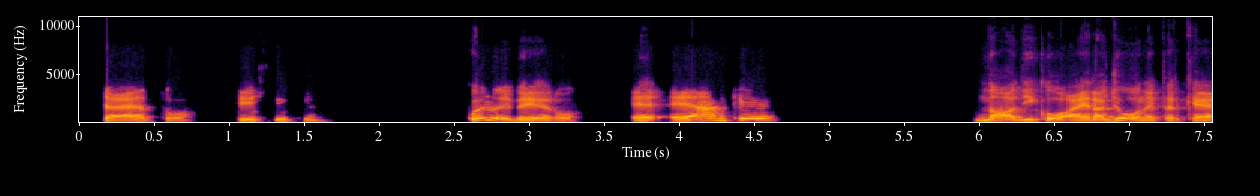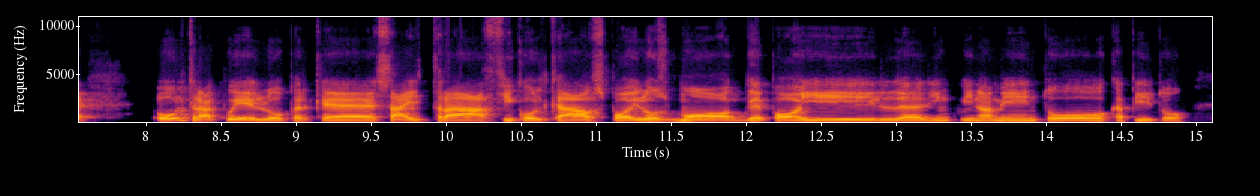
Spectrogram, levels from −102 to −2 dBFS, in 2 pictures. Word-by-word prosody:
Certo, 90 -1 -1 0.2
sì, 155 +1 -2
sì, 150 -1 -5
sì. 135 -2 -9 1.0
Quello - - +2
è - - +2
vero, 100 -8 -1 0.3
è - - 0
è 140 +3 +2
anche 210 +3 +1 1.3
No 225 -4 +3
dico, 155 -2 +1
hai 130 0 +4
ragione 145 - +1
perché, 125 +3 -2 0.5
oltre 430 -1 +2
a - - 0
quello, 115 -9 +1
perché 125 +1 +1
sai 115 - 0
il 110 - -5
traffico, 130 -1 +1
il 110 - -3
caos, 135 +1 +1
poi 130 -1 +1
lo 120 -1 +2
smog, 130 +3 +1
poi 125 0 +1 0.4
il 115 0 -3 0.2
l'inquinamento, 115 0 -1
capito? 105 +1 -6
125 Hz, 125 wpm, -23 LUFS, 115-140 Hz, 1.3 s, hai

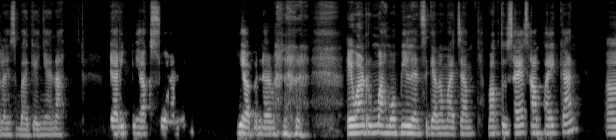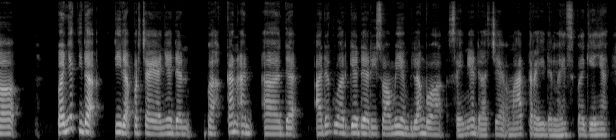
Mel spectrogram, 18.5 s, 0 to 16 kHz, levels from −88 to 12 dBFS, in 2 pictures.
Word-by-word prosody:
lain 155 - -6
sebagainya. 150 0 -5
Nah, 155 -1 -1 0.7
dari 180 0 +5
pihak 175 -2 -1
suami 170 -2 0 0.9
ya 180 -4 +9
bener 165 -1 0
bener. 180 -4 0 0.6
Hewan, 195 +1 +10
rumah, 195 0 +4
mobil, 190 0 +5
dan 175 -1 +2
segala 170 -1 0
macam. 170 0 0 0.3
Waktu 180 +2 -1
saya 195 +1 +6
sampaikan, 195 +6 +2 0.4
eee, 180 0 +1 0.7
banyak 235 +9 +3
tidak 230 -2 +4 0.2
tidak 210 -2 +1
percayanya 180 -2 -2
dan 170 -1 -4 0.2
bahkan, 195 +5 -3
ad 200 -2 -2 0.2
ada 170 -1 -3 0.2
ada 180 +3 -3
keluarga 195 -2 -3
dari 175 -2 -3
suami 170 +2 -4
yang 165 - -9
bilang 165 +3 -3
bahwa 155 -2 -5
saya 140 0 -8
ini 170 +5 -6
adalah 145 -6 -8
cewek 150 0 -8
matre 155 0 -5 0.2
dan 135 -1 -6
lain 145 +2 -6
sebagainya. 145 0 -7
175 Hz, 135 wpm, -24 LUFS, 165-190 Hz, 0.9 s, Hewan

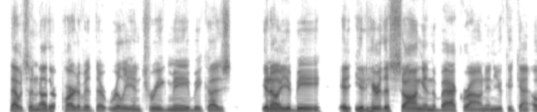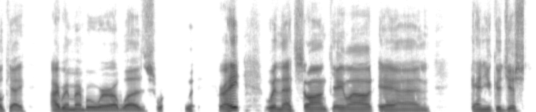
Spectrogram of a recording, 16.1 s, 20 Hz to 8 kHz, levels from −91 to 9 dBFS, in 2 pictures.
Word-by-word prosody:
That - - +4
was 120 -1 -7
another 110 +1 0
part 100 -2 +2
of 95 0 -6
it 95 - -5
that 95 -1 -3
really 105 -2 -2
intrigued 95 0 -4
me, 100 -1 -1
because, 85 +1 -4 0.5
you - - +6
know, 130 -2 +6
you'd 110 -6 +2
be 105 -3 +2 0.3
eh, 115 - +3
you'd 120 -3 +2
hear 155 +6 +4
this 120 -4 +1
song 130 -1 +3
in 105 -1 0
the 105 - -3
background, 105 -3 0
and 85 +1 -6
you 90 -2 -4
could - - -10
ki - - -2
"Okay, 80 -2 -2 0.4
I - - +2
remember 110 -3 0
where 100 -1 +2
I - - +3
was 90 -1 -1
w - - -6 0.4
wh" - - -6 0.4
Right? 390 -1 +8 0.4
When 120 0 +1
that 110 -2 0
song 120 +2 +1
came 120 -1 -1
out, 120 0 +1
and 100 -3 -2 0.6
and 120 +1 -2
you 120 0 -2
could 120 -3 -3
just 155 0 -3
105 Hz, 170 wpm, -25 LUFS, 95-120 Hz, 0.6 s, Right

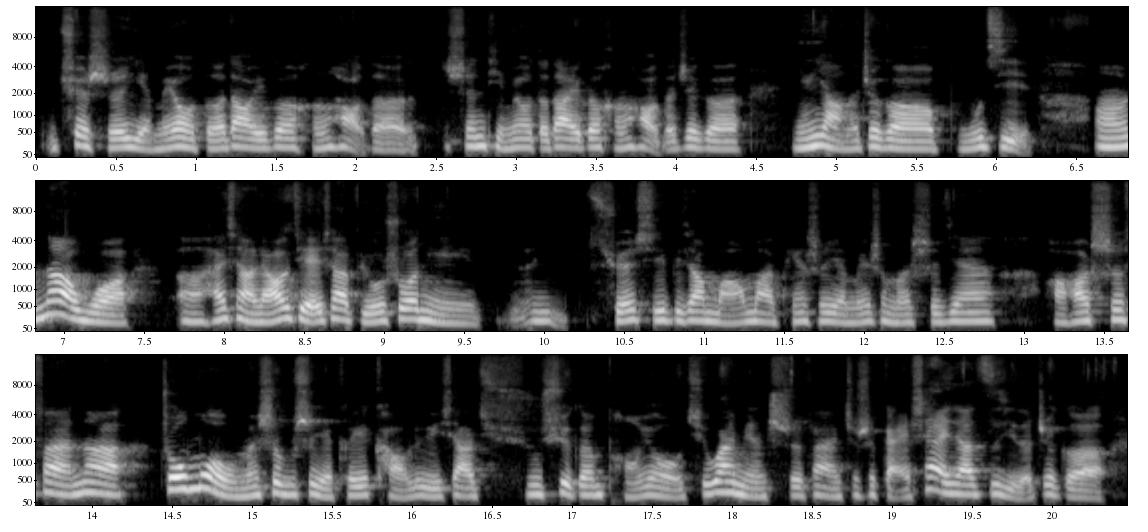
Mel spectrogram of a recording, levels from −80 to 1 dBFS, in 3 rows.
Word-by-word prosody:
确 205 +3 -1
实 170 -2 0
也 155 -5 -1
没 150 +4 -5
有 185 -1 +4
得 155 0 -1
到 180 -1 +3
一 160 - +1
个 175 +1 -1
很 155 0 -7
好 180 0 -2
的 130 - -5 0.2
身 195 +1 -3
体、 190 -4 -6
没 165 - -4
有 170 - -2
得 155 - -3
到 175 0 +4
一 - - +1
个 180 - +1
很 170 0 -7
好 180 - -1
的 140 - -5
这 175 +2 -2
个 145 -3 -1 0.3
营 170 +4 +1
养 195 -8 +2
的 145 - -6
这 185 +4 0
个 150 -3 +3
补 145 +4 -6
给。 175 -4 -4 0.4
呃， 180 -1 +2
那 310 +8 +8
我， 165 -8 +4 0.3
呃， 170 - -4
还 185 +4 0
想 215 - +3
了 165 +7 +7
解 220 -7 +4
一 - - +2
下， 210 +1 +4
比 170 - -9
如 165 +2 +1
说 215 +4 +2
你， 145 -9 -3 0.2
嗯 180 0 -9 0.2
学 185 +2 -2
习 195 -1 -3
比 185 -1 -4
较 190 0 +2
忙 155 -3 -2
嘛， 170 -3 -1
平 165 +3 -10
时 175 0 -7
也 165 - -2
没 150 +2 -6
什 175 0 -7
么 150 -1 -5
时 165 +2 -8
间 175 +1 -3 0.3
好 155 -2 -5
好 175 +3 +2
吃 185 +3 -3
饭。 200 -2 +3
那 205 -5 +4 0.2
周 290 0 +8
末 300 -5 +6
我 - - -2
们 160 +3 -2
是 215 +5 0
不 190 - -2
是 195 +2 -1
也 150 - -1
可 175 - -7
以 180 - 0
考 190 - -5
虑 160 -1 -4
一 - - -4
下 155 +1 0
出去 190 +6 -5
跟 185 -1 -1
朋 150 -4 -11
友 155 -6 -2
去 175 +7 -9
外 235 +2 +4
面 170 -8 -2
吃 170 +3 -6
饭， 165 -2 -4
就 175 - -14
是 185 - -6
改 - - -4
善 295 - +3
一 - - 0
下 195 -2 +4
自 195 +1 -5
己 155 - -5
的 - - -5
这 195 - -5
个， 150 -4 -1
175 Hz, 295 characters per minute, -19 LUFS, 160-190 Hz, 0.4 s, 那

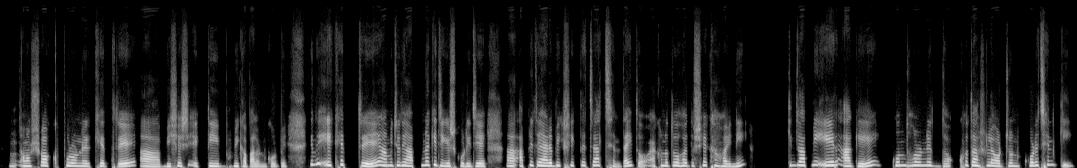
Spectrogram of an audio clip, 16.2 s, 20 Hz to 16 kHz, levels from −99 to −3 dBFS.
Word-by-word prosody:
উম 230 - -6
আমার 250 0 +2
শখ 295 -2 +2 0.2
পূরণের 260 -4 +2
ক্ষেত্রে 235 -2 +1 0.3
আ - - +5 0.3
বিশেষ 260 +3 -1 0.2
একটি 250 +2 -2 0.2
ভূমিকা 245 -2 0
পালন - - +1
করবে। - - -3 0.4
কিন্তু 395 +5 +2 0.2
এক্ষেত্রে 305 -7 0 0.3
আমি 305 0 +1
যদি 315 -1 +3
আপনাকে 345 +6 -1
জিজ্ঞেস 250 -3 +1
করি 235 -1 +1
যে, 245 - +6 0.4
আ - - +4 0.2
আপনি 330 - -5
তো - - +5
arabic 275 +1 +2
শিখতে 310 0 -3
চাচ্ছেন, 320 -7 -2
তাই 275 +4 +4
তো? 235 - +1 0.2
এখনো 285 +4 -2
তো - - +3
হয়তো 280 -1 -1
শেখা 315 -3 -1
হয়নি। 235 +1 +1 0.7
কিন্তু 325 0 -3
আপনি 350 +2 -5 0.2
এর 320 +1 +5 0.2
আগে 235 -1 +2 0.4
কোন 315 0 +2
ধরনের 310 0 +1 0.2
দক্ষতা 310 +7 -3
আসলে 290 +1 -1
অর্জন 260 +3 -2 0.2
করেছেন 315 +5 0
কি? - - -2
280 Hz, 160 wpm, -24 LUFS, 245-315 Hz, 0.7 s, যে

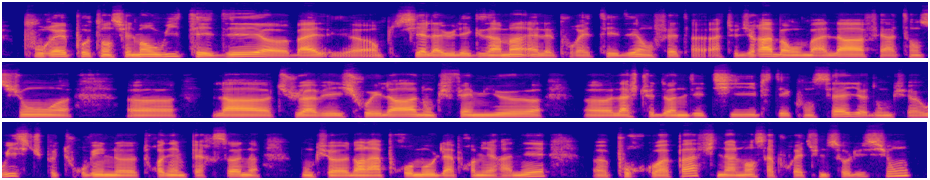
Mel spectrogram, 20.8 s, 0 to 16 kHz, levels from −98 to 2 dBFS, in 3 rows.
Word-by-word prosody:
pourrait 115 +2 +2
potentiellement, 115 0 +2
oui, 125 +3 -1
t'aider, 115 +3 +1
heu, 95 -5 +3
bah, - - +5
elle, - - -3 0.2
heu, - - -2
en - - -3
plus, - - -14
si - - +2
elle 105 - +2
a 100 - +4
eu 105 0 0
l'examen 105 +2 +2
elle 105 -2 0
elle 95 - -6
pourrait 100 +1 -6
t'aider, 105 +3 -3
en 105 -4 -2
fait, 105 - -5
heu, - - -5
à - - -2
te - - -11
dire: 110 +2 -1
«Ah 120 - +9
bon, 100 -2 +1
bah, 95 -2 +1
là, 110 +1 +5
fais 110 - -8
attention, 105 +2 -1
heu 100 - -6 0.5
heu, 95 -1 0 0.3
là, 105 0 +4
tu 105 - -2
avais 100 +1 +1
échoué, 105 +2 0
là, 110 +1 +5
donc 105 -2 -2
fait 110 -1 -2
mieux, 110 +1 0
heu 105 - -3 0.4
heu, 100 -1 +1
là, 105 +1 +3
je 105 - -1
te 110 - -4
donne 100 -1 0
des 100 0 -4
tips, 110 -1 0
des 100 - -5
conseils», 115 +4 -2
donc 95 +1 -8
heu, 95 - -5
oui, 120 +11 -2
si - - +3
tu - - -3
peux - - -8
trouver 110 0 -3
une, 105 -1 +4
heu, 95 -1 -1
3e 105 -1 0
personne, 105 +2 0 0.3
donc 95 - -4
heu, 95 0 +2
dans 100 0 +5
la 95 0 +5
promo 110 -1 +1
de - - -7
la - - +2
1re 95 -1 -3
année, 110 +9 0 0.4
heu, - - -2
pourquoi 100 -1 -1
pas, 145 +6 +1
finalement, 105 -4 0
ça - - +1
pourrait 105 - -5
être - - -7
une 105 - -2
solution? 115 +11 0
105 Hz, 230 wpm, -25 LUFS, 100-110 Hz, 0.5 s, Ah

